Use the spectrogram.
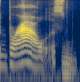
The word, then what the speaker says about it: browse: tackle the word browse browse is pronounced with that long ow sound like in the word cow right and the S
